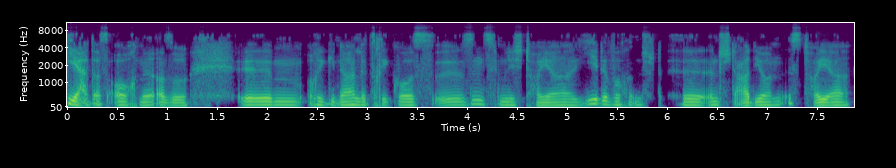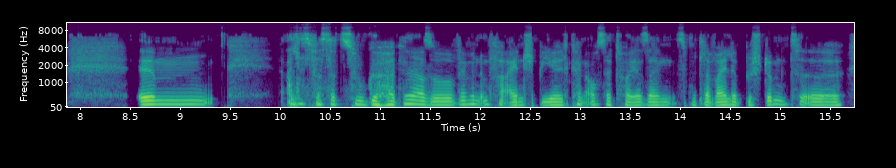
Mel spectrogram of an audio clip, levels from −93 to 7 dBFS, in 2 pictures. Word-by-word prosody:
Ja, - - +7
das - - -3
auch, 125 -2 -1
ne? 115 +1 +1
Also, 110 -1 +1 0.5
ähm, 125 -1 +3
originale 125 0 0
Trikots, 120 0 -2
äh, 120 +5 -1
sind 150 +4 -3
ziemlich 120 -4 -4
teuer, 110 +2 0
jede 140 +2 0
Woche 125 -2 -4
ins 120 +1 -8
St - - -18 0.2
äh, 120 -2 +3
ins 125 0 -3
Stadion 120 +3 0
ist 180 - -7
teuer. 115 +3 +3 0.7
Ähm, 150 +1 +4 0.7
alles, 160 -1 -3
was 140 - -1
dazugehört, 135 -1 +1
ne? 160 -1 +4
Also, 125 -2 +2
wenn 145 - -1
man 150 -1 -1
im 140 - -4
Verein 120 -2 -1
spielt, 120 +1 0
kann 145 - -4
auch 130 +1 -4
sehr 130 -2 -2
teuer 115 -1 0
sein, 115 0 -1
ist - - -11
mittlerweile 120 -1 +2
bestimmt, 135 +2 -3
äh, 120 0 +2
125 Hz, 155 wpm, -22 LUFS, 115-140 Hz, 0.7 s, Ja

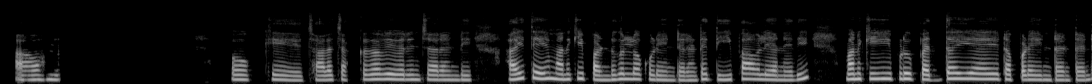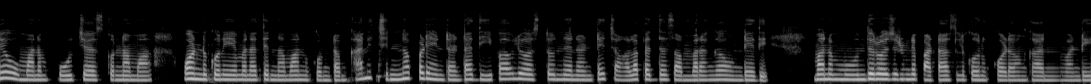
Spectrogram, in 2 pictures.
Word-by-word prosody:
అవును. 220 +1 -1 1.8
ఓకే. 225 +1 -2 0.3
చాలా 205 0 +1
చక్కగా 225 +2 -1
వివరించారండి. 220 -2 +1 0.4
అయితే 280 +5 +3 0.2
మనకి 240 +2 +2
పండుగల్లో 225 +4 +2
కూడా 220 -2 -1
ఏంటనంటే, 195 +3 -2
దీపావళి 230 +1 +2
అనేది 205 +5 -1 0.4
మనకి 250 +1 +4 0.2
ఇప్పుడు 260 +1 +3
పెద్దయ్యేటప్పుడేంటంటేండి, 220 -2 +2 0.2
మనం 210 0 0
పూజ 210 0 -1
చేసుకున్నామా, 210 -1 -1 0.4
వండుకుని 230 -3 +4
ఏమన్నా 215 0 +1
తిన్నామా, 210 -1 -1
అనుకుంటాం. 200 -1 -4
కానీ 270 +5 0
చిన్నప్పుడేంటంటే, 235 -3 +1
ఆ 220 - -12
దీపావళి 245 +4 0
ఒస్తుందనంటే 225 0 -2
చాలా 210 +2 -1
పెద్ద 225 -1 -3
సంబరంగా 205 +1 -1
ఉండేది. 200 -2 -2 0.5
మనం 235 0 +4
ముందు 225 +2 +4
రోజు 240 0 +4
నుండే 235 0 0
పటాసులు 210 +1 -2
కొనుక్కోవడం 200 -1 -3
కానివ్వండి, 195 0 -4
220 Hz, 105 wpm, -26 LUFS, 205-235 Hz, 1.8 s, మనకి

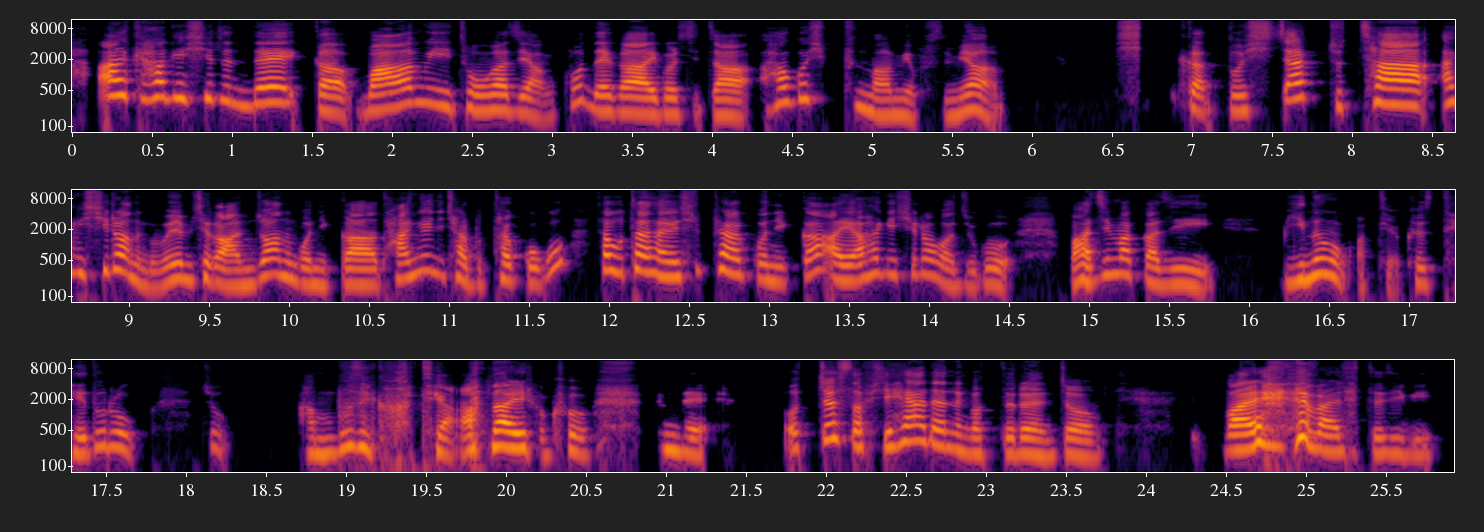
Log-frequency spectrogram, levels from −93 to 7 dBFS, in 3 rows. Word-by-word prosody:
아 - - +6
이렇게 390 -4 0
하기 355 -1 +1
싫은데 290 -5 0
그러니까 190 -3 +1
마음이 240 +5 +2
동하지 205 -3 -2
않고 160 - -8
내가 190 -5 +2
이걸 170 0 -3
진짜 170 -3 -2
하고 290 +5 -3
싶은 330 -8 -12
마음이 165 -3 -5
없으면 170 +8 -5 0.7
시 - - -13 0.2
그러니까 210 -4 -3
또 195 0 -5
시작조차 265 - +4
하기 275 +1 -2
싫어하는 275 - -1
거예요. 150 - -11
왜냐하면 210 0 -1
제가 200 -7 +2
안 165 +1 -4
좋아하는 250 -3 -2
거니까 170 0 0
당연히 265 +6 -3
잘 225 -4 -2
못할 180 +5 -4
거고 365 - -6 0.2
잘 320 - +5
못하면 295 0 +2
당연히 235 -1 +1
실패할 310 -2 -1
거니까 195 -4 -3
아예 200 -1 +2
하기 260 +5 -3
싫어 255 -1 -7
가지고 160 -1 -8 0.3
마지막까지 185 - -2 0.4
미는 205 +8 -1
것 225 - -5
같아요. - - -18
그래서 175 -2 -10
되도록 220 +4 -6 0.3
좀 - - -15 0.4
안 180 0 -6
보는 230 -2 -2
것 - - -12
같아요. - - -4
안 - - +3
하려고. 210 -6 +4 0.4
근데 195 -5 -4 0.5
어쩔 240 +11 0
수 335 - -2
없이 235 0 -2
해야 300 +4 +3
되는 235 -7 0
것들은 175 -2 -3
좀 160 -3 -3 0.7
말 205 +5 +9 0.3
말했듯이 180 -3 -3
미 165 +1 -14
210 Hz, 345 characters per minute, -23 LUFS, 180-265 Hz, 0.7 s, 말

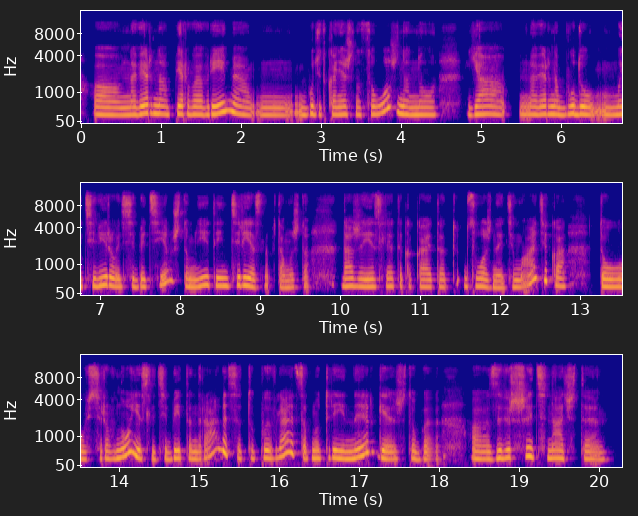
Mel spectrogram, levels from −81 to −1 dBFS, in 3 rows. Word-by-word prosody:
а, 205 -2 +1
наверно, 220 +3 +2
1 215 -1 +1
время, 225 0 +3
м, 200 -1 -3 0.2
будет, 210 0 -2
конечно, 210 0 -2
сложно, 225 - 0
но 205 0 0 0.3
я, 215 +1 -1 0.2
наверно, 215 0 +1
буду, 220 +2 +4
м 205 0 -2
мотивировать 215 +1 +1
себя 205 0 -1
тем, 320 - -2
что 355 - -4
мне 205 +4 +2
это 240 -2 -1
интересно. 225 -2 +2
Потому 185 +1 -5
что 195 - -8 0.4
даже 215 -1 0
если 205 +1 0
это 205 -2 -5
какая-то 200 0 -5
т 200 - -14
сложная 195 -5 -1
тематика, 295 - -1 0.4
то 205 -1 +2
всё 200 +1 -4
равно, 215 - +3
если 230 - +3
тебе 200 +2 +1
это 215 -2 -4
нравится, 250 - 0
то 205 +1 -9
появляется 250 - +1
внутри 215 0 +2
энергия, 220 - +2
чтобы, 200 - -4 0.5
а, 200 -1 0
завершить 230 +6 +2 0.2
начатое. 205 -3 -2
215 Hz, 130 wpm, -24 LUFS, 200-225 Hz, 0.5 s, буду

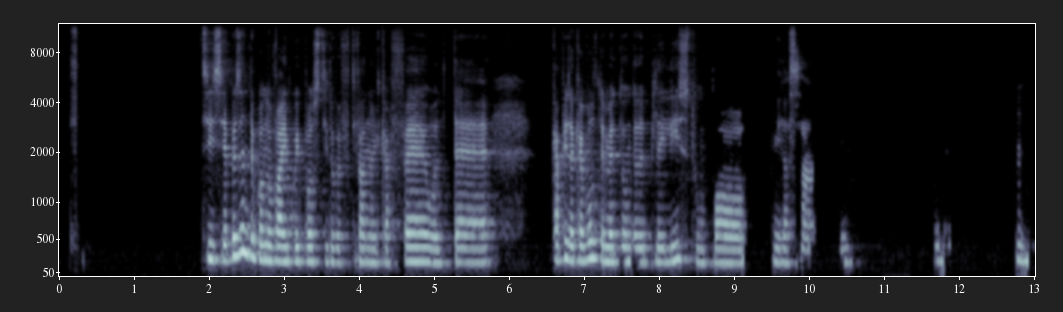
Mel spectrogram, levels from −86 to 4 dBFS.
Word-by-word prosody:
S - - -19 1.7
Sì, 230 -2 +3
sì, 220 0 -1
hai 215 - +4
presente 265 +2 +6
quando 215 -2 +3
vai 200 -1 +5
in 195 - -2
quei 200 -1 +1
posti 195 0 -2
dove 190 -1 -4
f 185 0 -14
ti 185 - -14
fanno 185 -2 -2
caffè 190 +2 +1
o 185 -1 -1
il 180 0 -7
tè, 185 0 -2 0.7
capita 215 0 +2
che 205 - +1
a - - +5
volte 230 0 +3
mettono 195 0 +2
delle 185 -1 -3
playlist 200 +4 -3
un 180 -2 -8
po' 180 -1 -1 0.3
rilassanti. 180 -2 -6 1.6
Mh-mh. 200 +1 -13 0.7
Mh-mh. 205 - -3
195 Hz, 140 wpm, -21 LUFS, 185-205 Hz, 1.7 s, presente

